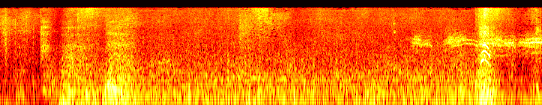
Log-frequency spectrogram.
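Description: Rushing wind whooshes loudly during a fast glide.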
